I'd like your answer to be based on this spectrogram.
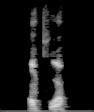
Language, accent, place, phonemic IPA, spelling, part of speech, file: French, France, Lyon, /ɑ̃.pwa/, empois, noun, LL-Q150 (fra)-empois.wav
- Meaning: glue made from starch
